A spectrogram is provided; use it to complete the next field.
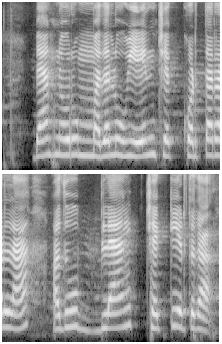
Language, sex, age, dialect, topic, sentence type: Kannada, female, 18-24, Northeastern, banking, statement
